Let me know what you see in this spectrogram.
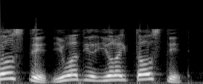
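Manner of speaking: very high, loud, awful put-on Russian accent. Retelling how a man repeated his question to customers, the speaker imitates his awful russian accent. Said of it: "he had an awful Russian accent".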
